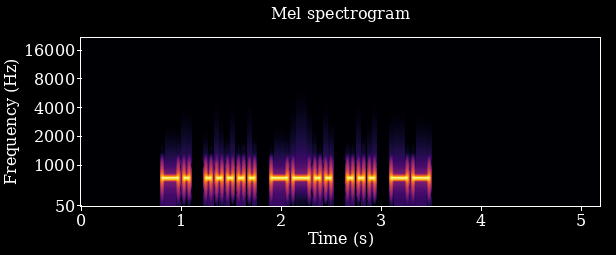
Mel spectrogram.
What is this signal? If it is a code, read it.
Morse code, heard as a keyed tone, about 22 wpm, 700 Hz. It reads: N5ZSM
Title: USA Call Signs - 5 Characters - Repeated 3x - 22wpm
